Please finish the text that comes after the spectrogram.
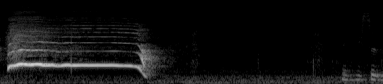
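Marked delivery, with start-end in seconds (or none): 0.1-1.5 very high, loud scream of fright; frightened shriek. Acted. Pigeon screaming as the huge puppy appears, terrified. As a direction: shriek like a startled bird.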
